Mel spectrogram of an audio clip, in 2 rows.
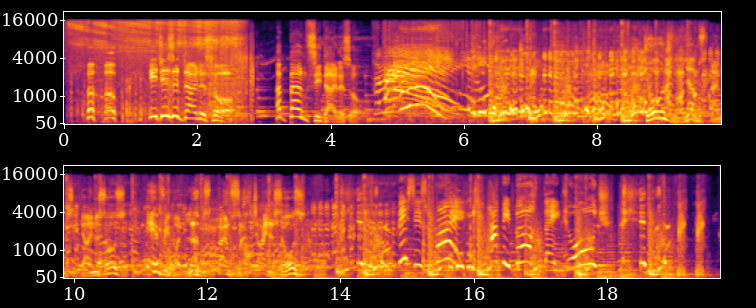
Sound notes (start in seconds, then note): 0.3 laughs; 6.1 kids laughing; 16.6 oinks; 17.9 laughs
